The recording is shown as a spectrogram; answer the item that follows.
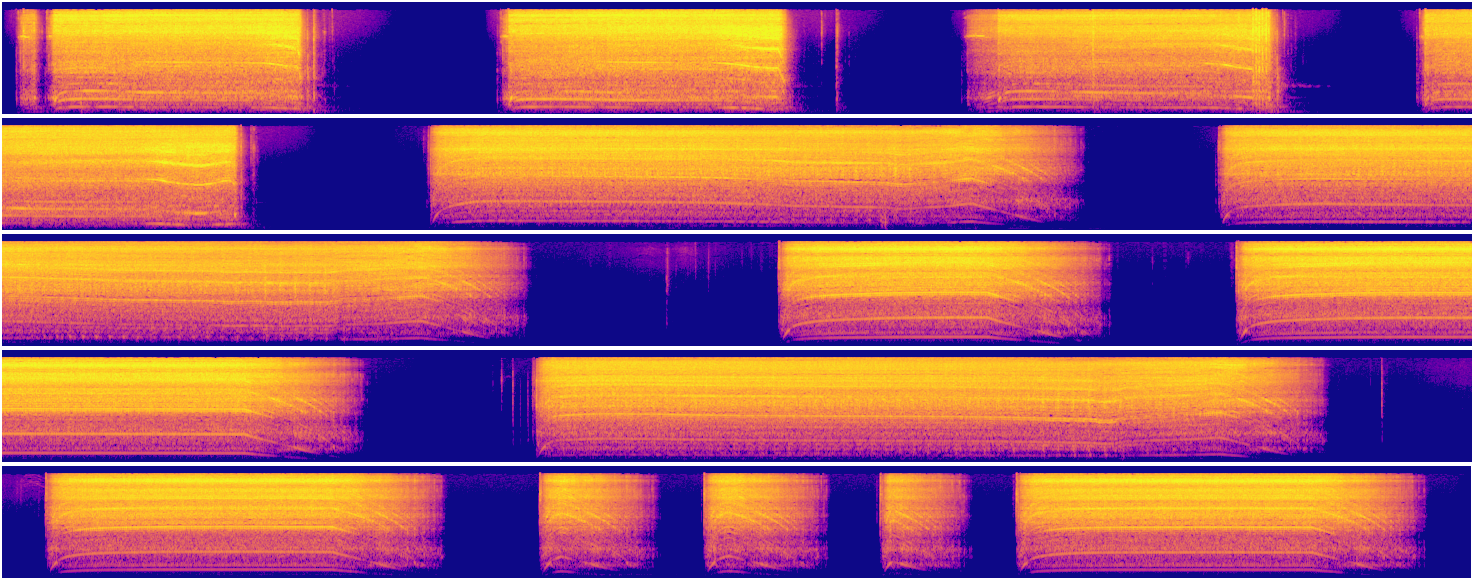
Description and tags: Screwdriver, hand drill
Sound of a Screwdriver
builder, building, carpenter, constructing, construction, drill, drilling, hole, industrial, joiner, making, power, rotation, screw, screwdriver, tool, tools, twisting, workers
